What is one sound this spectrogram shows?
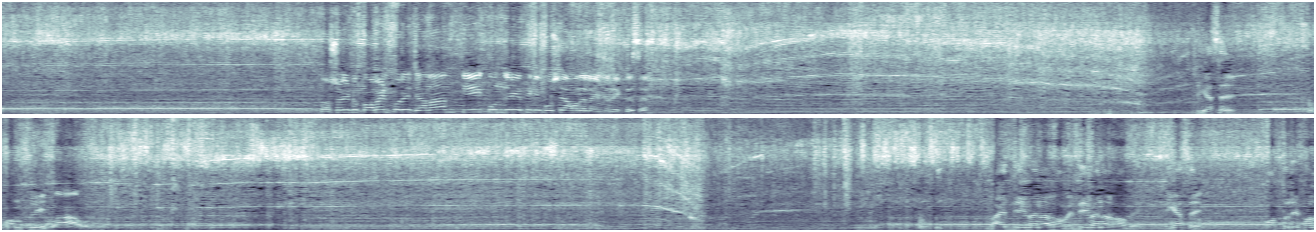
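An electric juicer motor whirs steadily, its pitch sagging as fruit is pushed in.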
